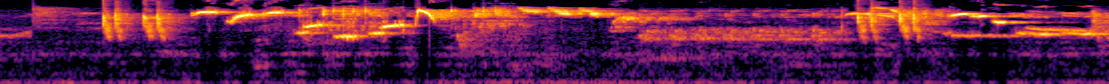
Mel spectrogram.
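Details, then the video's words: Brown-chested jungle flycatcher song for prompting captive birds to sing: high sliding whistles and scratchy bursts, then a steady held lower tone and a final rising whistle, with a soft low hum behind. "Sikatan Rimba Dada Coklat | putar ini pasti SRDC anda ngamuk gacor dengan suara ini"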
